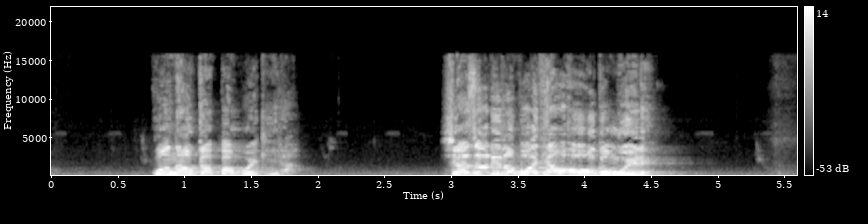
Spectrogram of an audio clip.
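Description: A man speaks sharply and with frustration, close by.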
